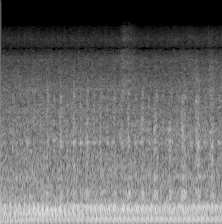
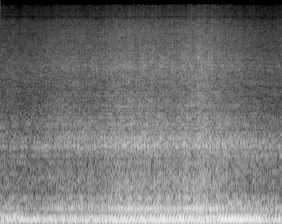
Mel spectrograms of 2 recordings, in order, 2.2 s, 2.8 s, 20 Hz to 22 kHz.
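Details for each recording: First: BMW's old engine, due to be replaced with an M54 B30, idling and lightly revved: rough idle with a fast, uneven knocking under the engine drone throughout; worn engine knocking. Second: BMW with a newly installed M54B30 inline-six, first cold start since the swap: smooth, steady run from cold, and the idle settles lower and evens out after a few seconds; healthy.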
